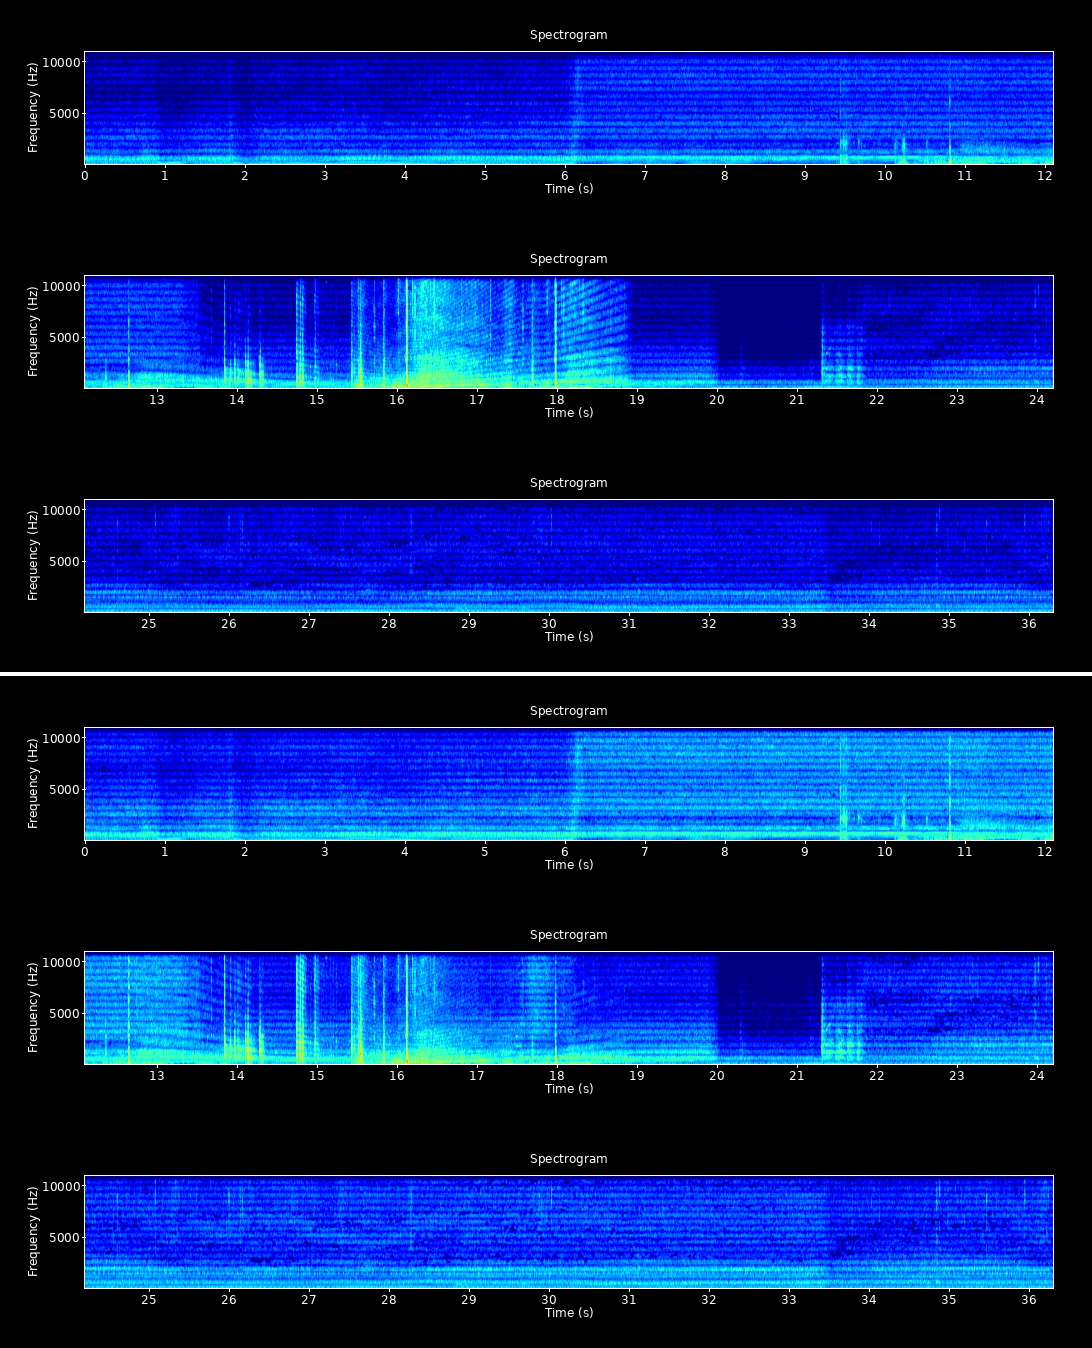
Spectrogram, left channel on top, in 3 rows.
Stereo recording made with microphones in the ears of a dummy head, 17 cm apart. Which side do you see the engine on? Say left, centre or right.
right.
